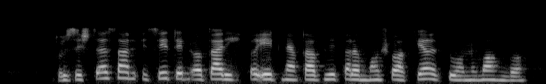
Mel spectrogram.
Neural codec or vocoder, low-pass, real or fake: codec, 16 kHz, 0.8 kbps, ZipCodec; 5.4 kHz; fake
